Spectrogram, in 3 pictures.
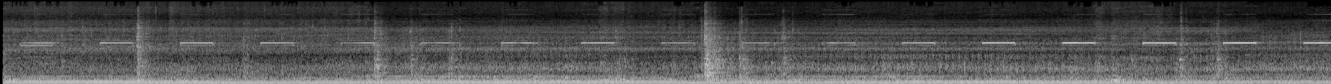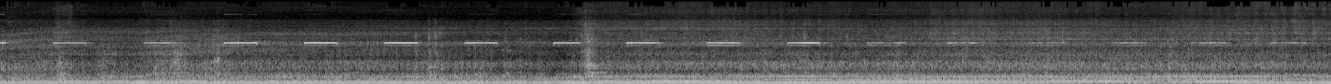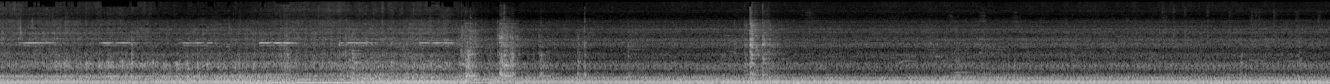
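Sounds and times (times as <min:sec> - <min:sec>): excavator diesel engine running: 0:00.0 - 0:39.9
travel alarm beeping: 0:00.2 - 0:31.2.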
